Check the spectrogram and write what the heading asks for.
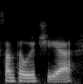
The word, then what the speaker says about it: Santa Lucia: know the northern Europeans but in Italian in Sicilian it's like Santa Luchia and then there's like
